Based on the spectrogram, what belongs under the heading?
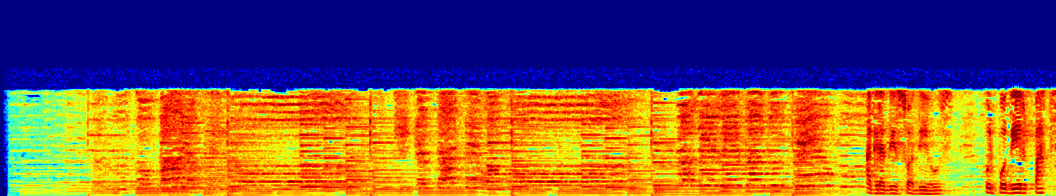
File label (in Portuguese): Trilha ANIV. AMIGO(A) F, Telemensagens Gospel fem; Telemensagens 2017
